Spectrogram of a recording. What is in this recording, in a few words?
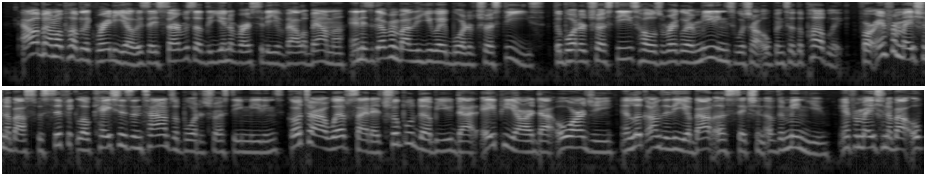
open meetings notification promo; radio news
